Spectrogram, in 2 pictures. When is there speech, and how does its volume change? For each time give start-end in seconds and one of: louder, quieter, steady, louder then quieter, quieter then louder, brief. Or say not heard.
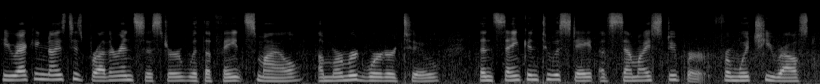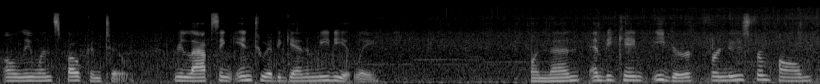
0.0-12.0 steady
13.5-16.3 brief.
